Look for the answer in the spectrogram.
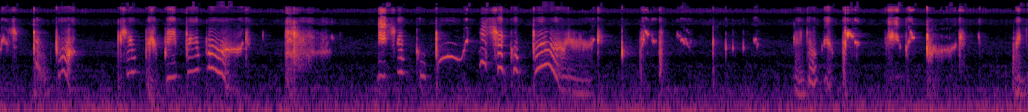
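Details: Pet male budgerigar talking, mimicking its owners' phrases and mixing favourite phrases together: rapid, scratchy, speech-like syllables with rising and falling sweeps, broken by short high squawks and chirps, in a quiet indoor setting.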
